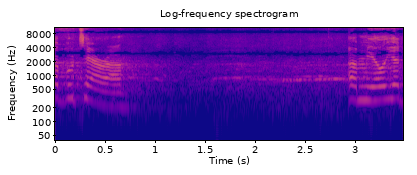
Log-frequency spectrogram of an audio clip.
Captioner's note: crowd cheering and applauding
